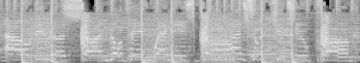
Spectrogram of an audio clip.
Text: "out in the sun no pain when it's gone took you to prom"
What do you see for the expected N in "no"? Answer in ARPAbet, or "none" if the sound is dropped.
L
